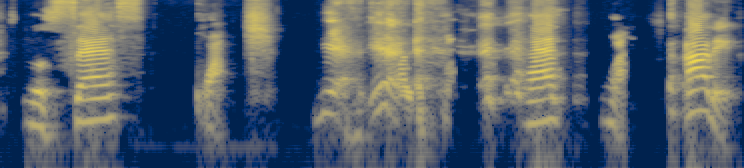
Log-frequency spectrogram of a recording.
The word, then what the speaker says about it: Sasquatch: I can't I cannot I had to go listen to the pronunciation like SAS watchat like a watch s watch but when you say Sasquatch yeah yeah sasat got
